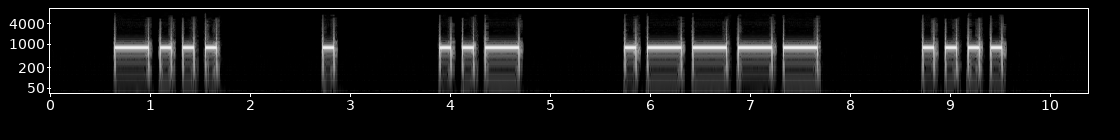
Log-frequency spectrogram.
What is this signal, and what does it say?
Morse code, heard as a keyed tone, about 10 wpm, spaced as for 6 wpm, 800 Hz. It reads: BEU1H
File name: LEZIONI / 5 LBVC / 5 LB ws 10wpm 3616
